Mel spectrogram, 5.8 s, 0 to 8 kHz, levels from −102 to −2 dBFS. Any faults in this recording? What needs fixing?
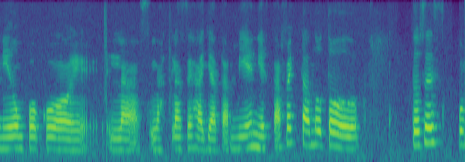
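Sound dropped by the voice detector at 1.31–1.34 s: about 20 ms of speech gives way to steady noise, likely because the detector misread a quiet passage as background. Fix it by lowering the detector's threshold or adding hangover time.

Comfort noise in place of the background at 4.67–4.85, 4.97–5.15 and 5.66–5.75 s: the room background becomes featureless synthetic noise about 1 to 4 dB quieter, likely from discontinuous transmission. Fix it by disabling discontinuous transmission or improving the comfort noise's spectral match.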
